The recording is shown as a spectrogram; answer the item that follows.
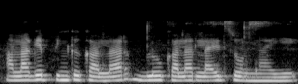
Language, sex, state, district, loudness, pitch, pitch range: Telugu, female, Andhra Pradesh, Annamaya, -15 LUFS, 190 Hz, 180-200 Hz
